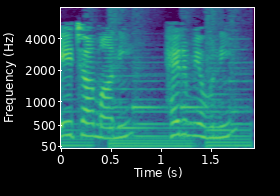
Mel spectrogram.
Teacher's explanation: this name, popularized by the Harry Potter series, has 4 syllables with the stress on the second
